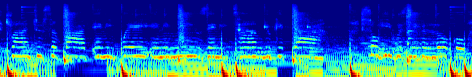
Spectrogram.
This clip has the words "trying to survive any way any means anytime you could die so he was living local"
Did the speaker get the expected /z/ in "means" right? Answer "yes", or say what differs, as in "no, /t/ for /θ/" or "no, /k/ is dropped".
yes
